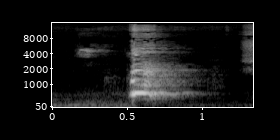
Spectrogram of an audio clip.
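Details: German Shepherd, a long-haired double-coat dog in timeout and told not to talk back, gives one sharp, loud bark with a bright, slightly falling tone lasting about half a second, then silence.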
